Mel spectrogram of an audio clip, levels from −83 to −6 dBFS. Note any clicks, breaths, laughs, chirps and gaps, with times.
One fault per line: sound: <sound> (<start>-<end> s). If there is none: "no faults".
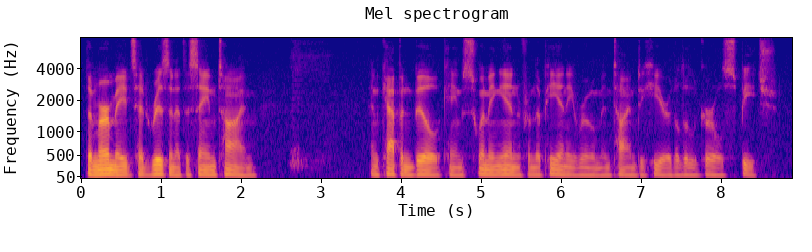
sound: sigh (2.6-3.3 s)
